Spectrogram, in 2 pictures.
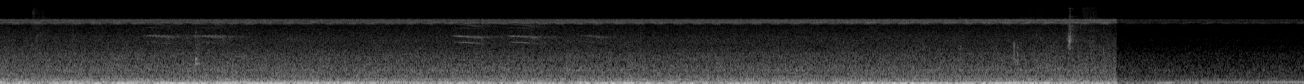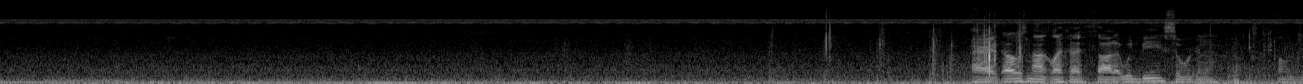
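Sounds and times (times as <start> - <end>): high-pitched insect drone: 0.0 - 11.2
loud low rumble: 0.0 - 18.5.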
